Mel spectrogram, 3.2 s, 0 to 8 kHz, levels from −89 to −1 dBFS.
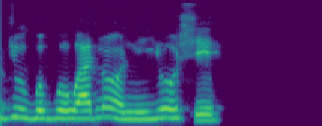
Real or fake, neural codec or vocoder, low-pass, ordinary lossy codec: fake; codec, 24 kHz, 3.1 kbps, DualCodec; 7.2 kHz; MP3, 48 kbps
